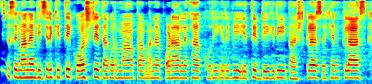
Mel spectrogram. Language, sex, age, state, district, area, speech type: Odia, female, 30-45, Odisha, Bargarh, urban, spontaneous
